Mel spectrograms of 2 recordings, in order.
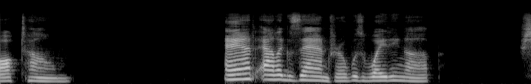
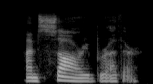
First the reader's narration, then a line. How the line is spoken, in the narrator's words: she murmured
